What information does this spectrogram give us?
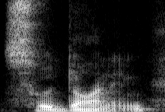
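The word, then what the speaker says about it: pseudonym: вимовляється як pudonм pдоonм літера P на початку взагалі не вимовляється вона глуха Отже це слово вимовляється як донім і перекладається воно як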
